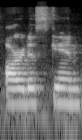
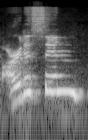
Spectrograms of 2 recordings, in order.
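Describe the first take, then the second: First: The word is said with an altered, quirky pronunciation. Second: The word is said with its standard pronunciation. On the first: "this is how Raj pronounces it" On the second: "it's actually just the word artisan"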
